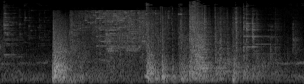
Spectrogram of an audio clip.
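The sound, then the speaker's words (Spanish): A loud, sudden crash as a table is knocked over, followed by a vase shattering, with several bright bursts of breaking glass and scattering shards over about two and a half seconds. “mesa derribada, jarrón roto”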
